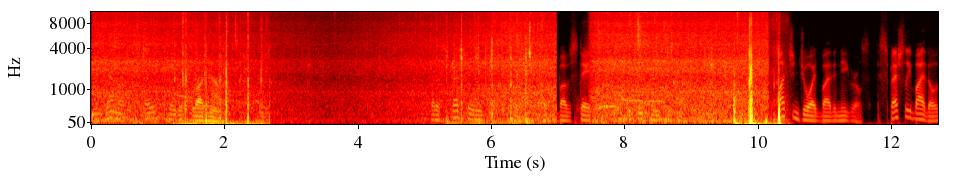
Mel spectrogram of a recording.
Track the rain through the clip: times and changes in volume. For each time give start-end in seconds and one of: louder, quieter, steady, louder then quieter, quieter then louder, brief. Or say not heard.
0.0-10.2 quieter then louder.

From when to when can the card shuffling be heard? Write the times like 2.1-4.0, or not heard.
1.2-2.7, 5.3-6.7, 9.6-10.4.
